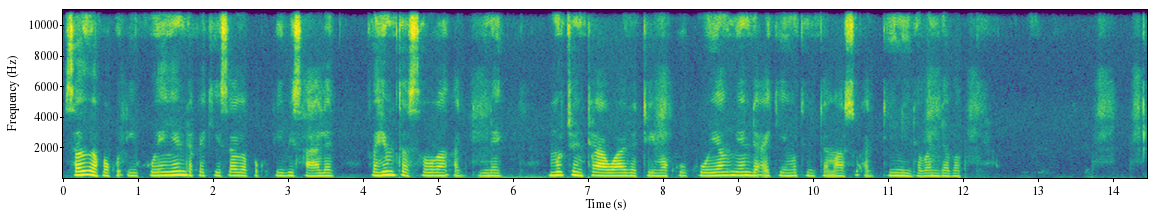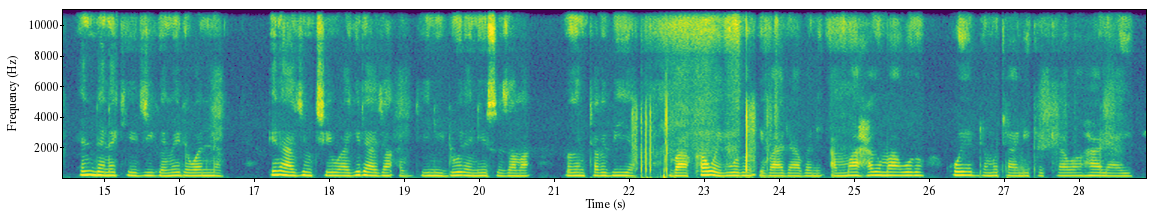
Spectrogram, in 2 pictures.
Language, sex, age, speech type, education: Hausa, female, 46-60, spontaneous, tertiary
